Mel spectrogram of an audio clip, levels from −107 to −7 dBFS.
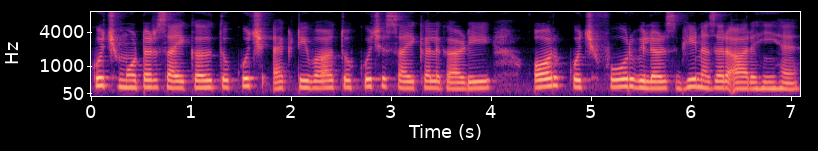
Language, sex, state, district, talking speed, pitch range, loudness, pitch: Hindi, female, Bihar, Kishanganj, 150 wpm, 190-220 Hz, -29 LUFS, 205 Hz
